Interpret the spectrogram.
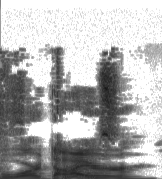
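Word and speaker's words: voir dire: I was just making a joke about how I didn't, because it was Vore Dyer. We pronounce it Vore Dyer in Texas.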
